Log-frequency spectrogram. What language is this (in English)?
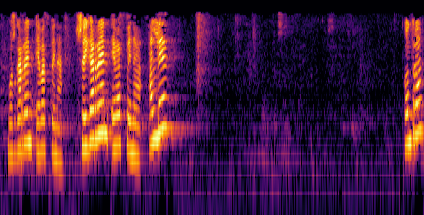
Basque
